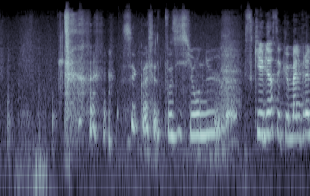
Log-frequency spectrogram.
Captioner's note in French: rires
